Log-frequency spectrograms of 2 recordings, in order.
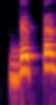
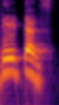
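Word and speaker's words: debtors: डेप्टर नहीं डेटर्स B silent है।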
